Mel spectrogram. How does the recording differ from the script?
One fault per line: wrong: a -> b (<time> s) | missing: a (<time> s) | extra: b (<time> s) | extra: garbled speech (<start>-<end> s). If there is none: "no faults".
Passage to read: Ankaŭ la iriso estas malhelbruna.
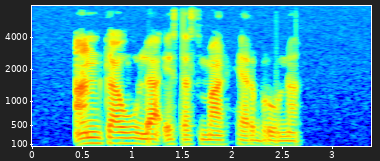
missing: iriso (1.2 s)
